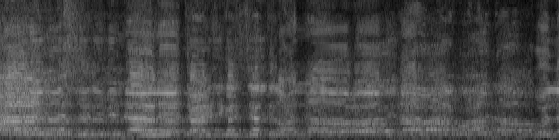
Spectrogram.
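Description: Men chanting an Arabic devotional qasida, drawn-out sung lines held and bent in pitch, with no instruments.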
